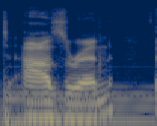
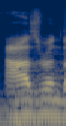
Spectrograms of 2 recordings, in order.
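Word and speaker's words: Azren: It is at Polyglot Azrin. That is spelled P-O-L-Y-G-L-O-T, A-Z or Z, depending on your country, R-E-N. You can also simply search Azrin the Language Nerd on whatever your favorite social network is.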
